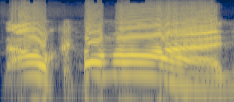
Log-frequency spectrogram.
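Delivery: high, drawn-out exasperated cry; loud protest. Real, not acted. Player to game master cutting off the parley, loudly protesting. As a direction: wail it in protest, loud and stretched.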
